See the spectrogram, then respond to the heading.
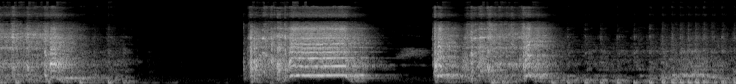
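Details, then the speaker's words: TVS Scooty Pep that failed overnight and won't start: rough grinding whirr in short bursts each time the starter is pressed, no catch; a worn part inside the starter motor. "இது என்ன ப்ராப்ளம்னா self மோட்டரோட உள்ள இருக்கற இது போயிட்டு இருக்கும். அதனாலதான் இந்த மாதிரி சவுண்ட் வரும்."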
